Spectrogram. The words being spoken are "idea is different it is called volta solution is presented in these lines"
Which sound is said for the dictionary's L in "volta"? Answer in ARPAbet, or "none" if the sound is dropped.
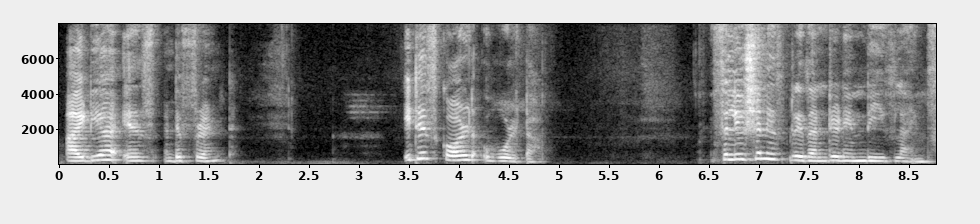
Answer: L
